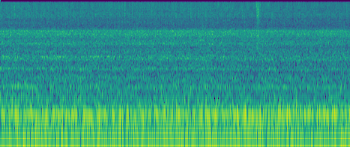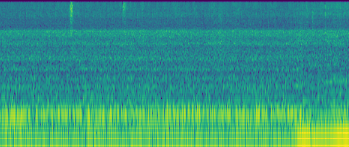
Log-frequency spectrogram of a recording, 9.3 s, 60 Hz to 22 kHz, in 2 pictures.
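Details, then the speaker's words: 1967 Chevy G10 van after installing a Thrush muffler and welded exhaust: smooth, even low idle rumble with a slight rev rise near the end, no ticks or rattles, quiet; normal exhaust note. "okay well I don't know what uh vintage sound they're talking about but anyway sounds good it's quiet and it's finished"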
